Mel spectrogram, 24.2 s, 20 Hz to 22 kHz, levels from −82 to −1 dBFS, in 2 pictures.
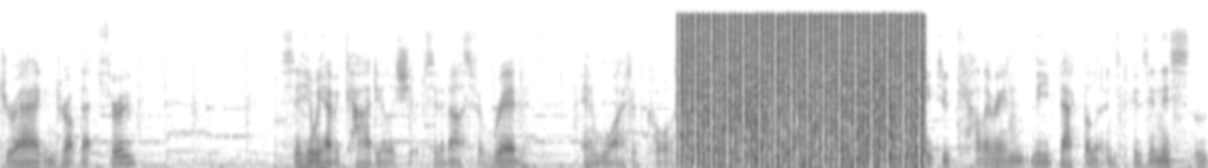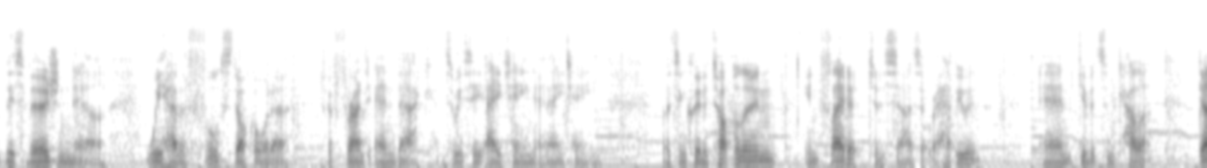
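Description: Compressed stream played as audio, 6.77 to 9.27 s: undecoded Dolby Digital data becomes loud static, 13.3 ms bursts repeating 31.25 times a second.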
